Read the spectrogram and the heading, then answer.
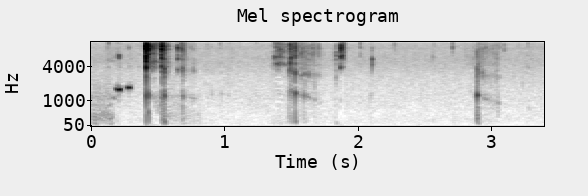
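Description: chewing food

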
